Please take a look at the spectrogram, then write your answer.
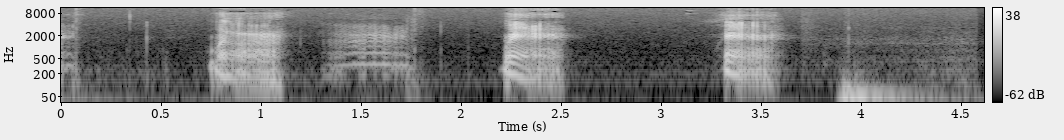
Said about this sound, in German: Ja, die Katze ist auf jeden Fall auch mit dabei.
